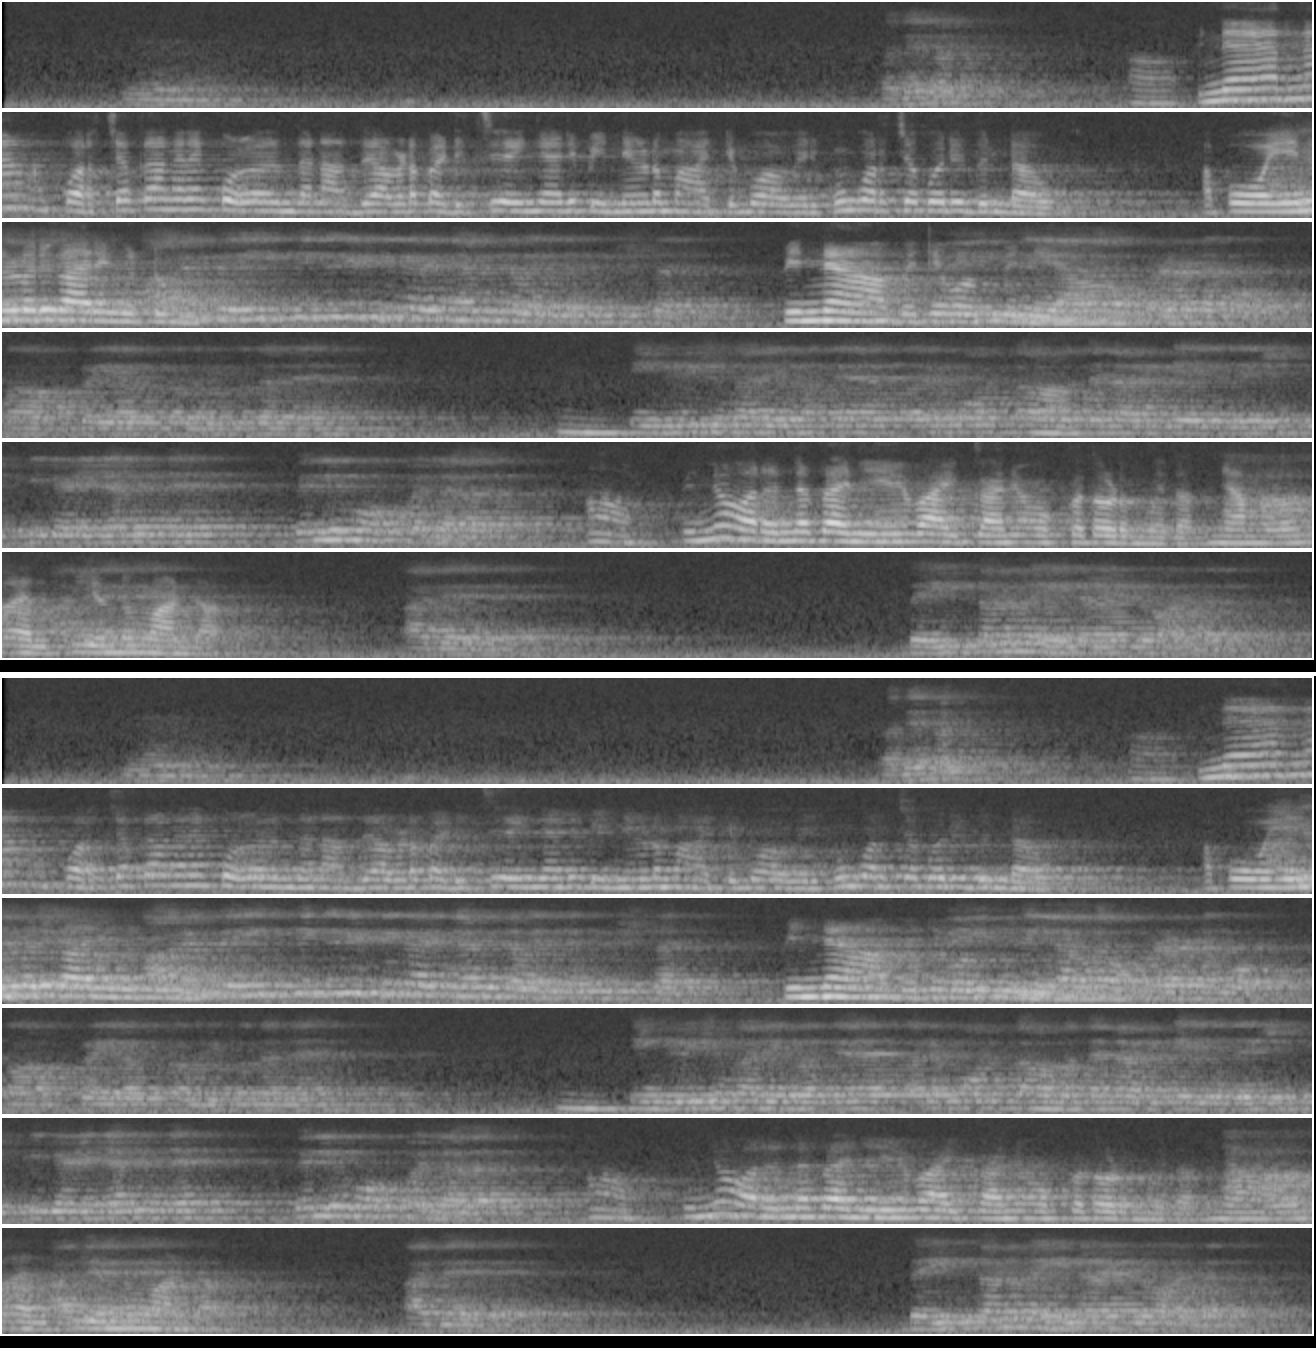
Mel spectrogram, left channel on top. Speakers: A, in the centre; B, on the left (about 50°).
A: ഹം
B: ഉ
A: അതെന്ന
B: ആഹ പിന്നെ എഞ്ഞാ കൊറച്ചൊക്കെ അങ്ങനെ എന്താണ് അത് അവിടെ പഠിച്ചു കഴിഞ്ഞാല് പിന്നെ ഇങ്ങടെ മാറ്റുമ്പോ അവർക്കും കുറച്ചൊക്കെ ഒര് ഇതുണ്ടാവും അപ്പൊ പോയേനുള്ളൊരു
A: അതെ അതെ
B: കാര്യം കിട്ടും
A: ആ ഒരു ബേസിക് കിട്ടി കഴിഞ്ഞാൽ പിന്നെ വലിയ പ്രശ്
B: പിന്നെ വലിയ
A: ബേസില്ലാതാകുമ്പോഴാണ്
B: കുഴപ്പില്ല ആ കുഴപ്പില്ല
A: കൊ പ്രയാസം അവർക്കും തന്നെ
B: ഉം
A: ഇംഗ്ലീഷും കാര്യങ്ങളൊക്കെ ഒരു പുറത്താവുമ്പോ
B: ആ
A: തന്നെ അവർക്ക് ഏകദേശം കിട്ടി കഴിഞ്ഞാൽ പിന്നെ വലിയ കൊഴപ്പല്ല
B: ആ പിന്നെ ഓരന്നെ തനിയെ വായിക്കാനും ഒക്കെ തുടങ്ങോല്ലോ ഞമ്മളൊന്നും
A: ആഹ്
B: ഹെല്പ്
A: അതെ
B: ചെയ്യന്നും
A: അതെ
B: വേണ്ട
A: അതെ അതെ ബെയിസ് ആണ് മെയിൻ ആയിട്ട് വേണ്ടത്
